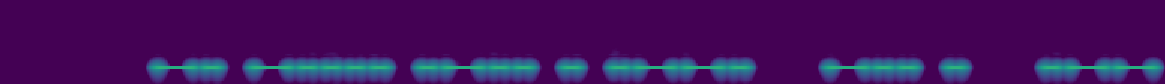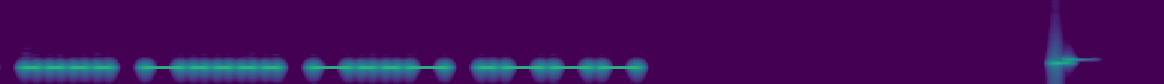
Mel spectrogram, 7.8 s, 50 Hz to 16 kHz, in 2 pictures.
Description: Morse code, heard as a keyed tone, about 30 wpm, 700 Hz. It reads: N6LEP DE WH6XJ
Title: USA Callsign DE Callsign - 5 Characters - 30wpm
